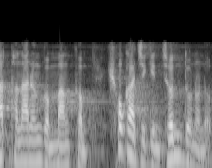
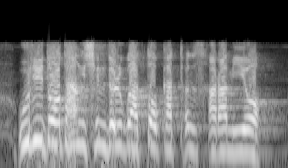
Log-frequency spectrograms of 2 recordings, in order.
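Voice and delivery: raised, protesting, loud, high-pitched shout; 8 semitones higher, 7 dB louder than usual. Retelling how the apostle Paul cried out to the priests of Zeus: retelling a shout. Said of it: "막 소리 지르는 거예요".

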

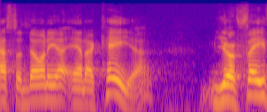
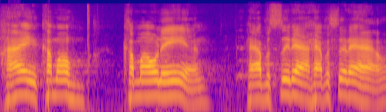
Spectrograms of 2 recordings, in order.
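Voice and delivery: put-on, hollow, plastic, fake-friendly phone-lady voice; 2 semitones higher than usual. Imitating a woman on the telephone from a tv show: fake plastic greeting. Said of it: "that's kind of what that plastic sounds like".

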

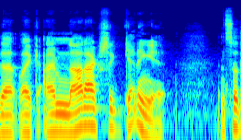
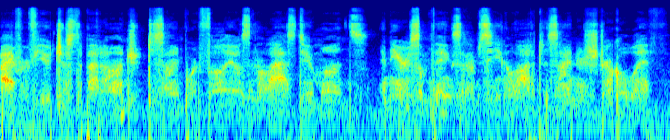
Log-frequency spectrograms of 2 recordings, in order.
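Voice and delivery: hushed whispering, much quieter. Back on TikTok after a while, addressing designers, whispering. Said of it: "I'm whispering".

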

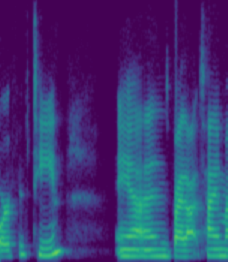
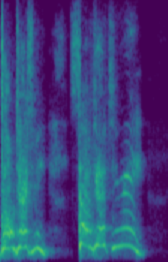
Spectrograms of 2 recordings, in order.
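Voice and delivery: put-on very high, piercing, shrieked outburst. Recalling being in writhing pain when someone came close, retelling a scream. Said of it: "I just started screaming at her".

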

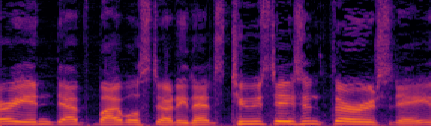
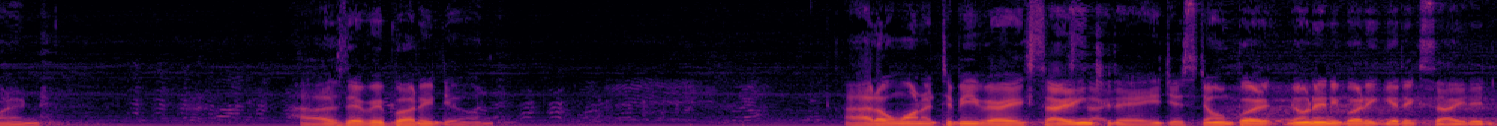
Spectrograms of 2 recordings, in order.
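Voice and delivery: dull unexcited tone, much lower and quieter; 8 semitones lower, 4 dB quieter than usual. Greeting the audience, showing how a tone changes everything, deliberately unexcited tone. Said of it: "Isn't it funny how a tone of voice will change everything".

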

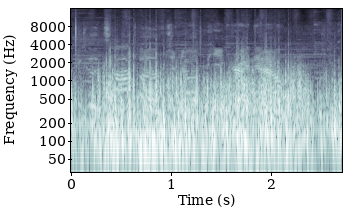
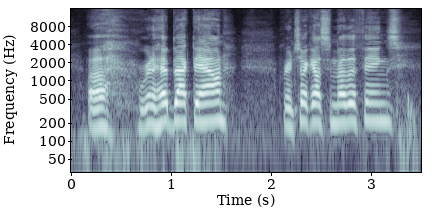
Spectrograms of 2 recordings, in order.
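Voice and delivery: a little short of breath, winded talk; 3 semitones higher, 3 dB quieter than usual. Filming at a lookout, telling viewers the plan, out of breath. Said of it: "I'm out of breath a little bit".

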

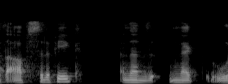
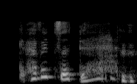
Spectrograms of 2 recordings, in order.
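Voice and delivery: very high, shrill yell. Retelling how a friend reacted while watching: imitating a friend yelling. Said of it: "my friend just yelled".

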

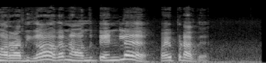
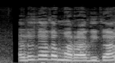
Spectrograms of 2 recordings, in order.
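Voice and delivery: plain

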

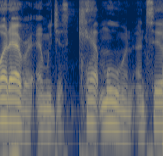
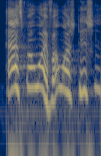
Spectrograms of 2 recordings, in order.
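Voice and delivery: very high, insistent, louder protesting voice; 6 dB louder than usual. Told he's too wealthy to wash dishes, he answers, voice going high. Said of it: "You see how his voice went high?".

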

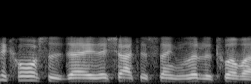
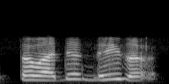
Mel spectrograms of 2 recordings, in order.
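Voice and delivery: mock small, sorry, very sad voice, pitched up; 6 semitones higher than usual. Retelling what a voice in the horse barn said: imitating a real sad voice. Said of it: "this real sad voice said".

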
